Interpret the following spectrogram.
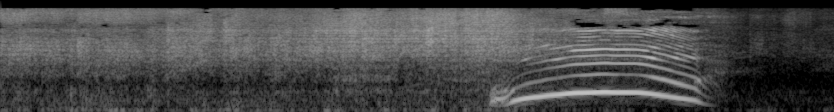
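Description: A long, high 'whooo' of cheering voice lasting about a second, its pitch rising and then falling, coming after a low rustling noise of movement in the snow.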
